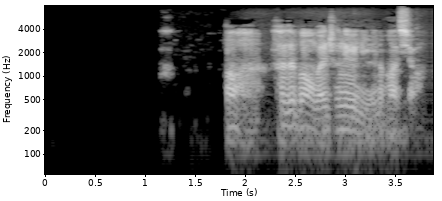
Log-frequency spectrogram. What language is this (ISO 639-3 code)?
zho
